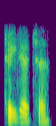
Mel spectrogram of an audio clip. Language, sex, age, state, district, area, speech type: Hindi, male, 18-30, Uttar Pradesh, Varanasi, rural, conversation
